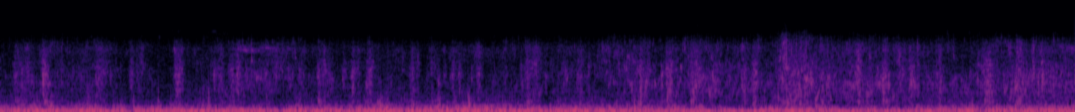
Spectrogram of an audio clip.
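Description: Water splashes and churns behind a moving boat.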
